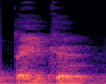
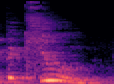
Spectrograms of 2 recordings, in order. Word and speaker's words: Baekhyun: it was Baekhyun or Bacon, Bakeoff. I purposefully say his name wrong for anybody who's like, oh, his name's actually Baekhyun.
